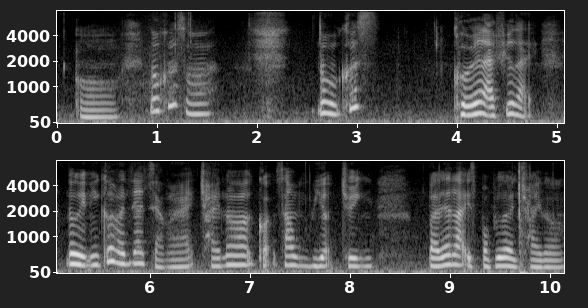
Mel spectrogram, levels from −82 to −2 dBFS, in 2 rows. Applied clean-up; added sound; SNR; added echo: none; Tearing / Wood; 20 dB; none.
